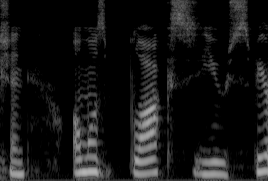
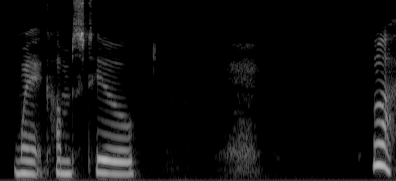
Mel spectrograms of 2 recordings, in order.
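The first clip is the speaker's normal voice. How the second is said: speaking through a yawn. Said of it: "I did not mean to yawn".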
